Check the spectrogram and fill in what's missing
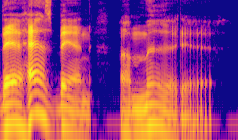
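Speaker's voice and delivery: slow, polished, genteel Southern American accent. Showing off a better Southern accent with a sample line: sophisticated Southern accent. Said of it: "This is a more sophisticated Southern accent".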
